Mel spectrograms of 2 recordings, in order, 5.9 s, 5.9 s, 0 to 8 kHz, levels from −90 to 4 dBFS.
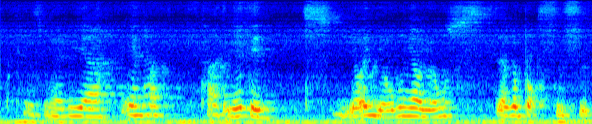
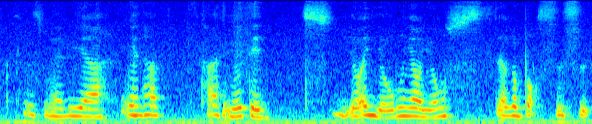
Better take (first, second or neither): second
